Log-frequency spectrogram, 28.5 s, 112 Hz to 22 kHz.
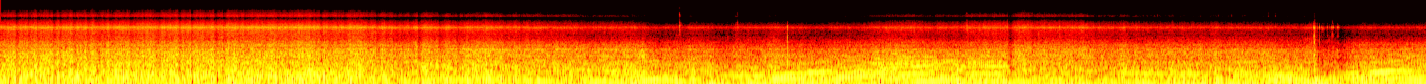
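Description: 2018 BMW F90 M5's twin-turbocharged 4.4-litre V8 pulling hard on track. The engine note runs steadily at first, then climbs in pitch for several seconds from about halfway, breaks off, and climbs again near the end as the car accelerates through the revs.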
